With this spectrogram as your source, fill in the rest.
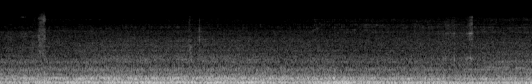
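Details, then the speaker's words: Case 2388 combine, started to check that nothing sounds wrong: a steady, deep diesel rumble with an even, unchanging beat and no knocks or squeals. Owner says everything sounds good. Normal engine run. "Okay, everything sounds good there. Looks like it's running."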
